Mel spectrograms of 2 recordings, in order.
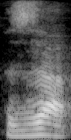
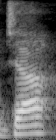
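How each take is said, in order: First: "जा" said as za, with the tongue buzzing; tongue-vibrating z. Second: "जा" said as za, the tongue buzzing; correct pronunciation. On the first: Teacher repeats the borrowed sound for students: "जा" as za. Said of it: "इसमें जीभ आपकी थोड़ी सी कंपन करेगी". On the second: Teacher shows students the Arabic-Persian sound: "जा" like za. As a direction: buzz the "जा" like za. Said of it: "जा ऐसे बोलते हैं". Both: Shown as a demonstration.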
